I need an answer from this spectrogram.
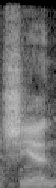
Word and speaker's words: Xian: and he always ends up back and Like when I say Xian, like the guy you're thinking about, Seko, I pronounce it kind of like the name Ian in the middle.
